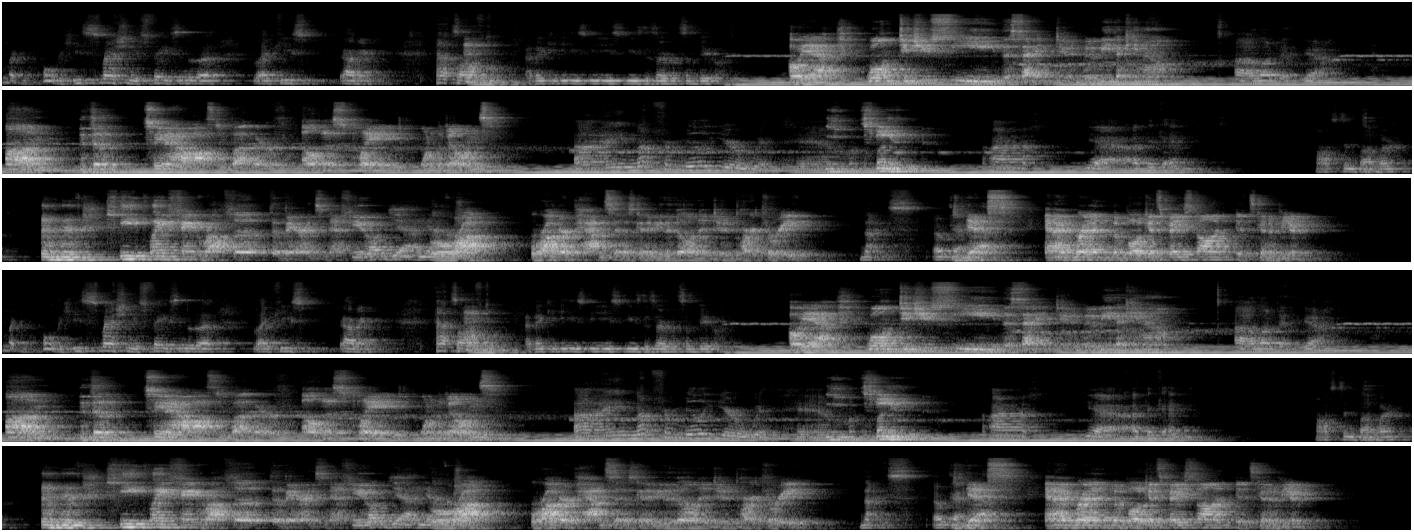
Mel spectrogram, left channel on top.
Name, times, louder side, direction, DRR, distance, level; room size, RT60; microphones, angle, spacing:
voice 1, 0.1-4.9 5.2-7.3 12.3-13.3 19.8-23.2 24.0-24.5 24.8-26.1 27.2-28.0 31.8-32.8 33.7-33.8 36.8-37.9 38.7-38.9, equal, 35° right, 2 dB, 0.7 m, -31 dB
sound 1, 7.2-25.9, left 1 dB, 80° right, 2.6 m, -31 dB
voice 2, 7.9-11.6 14.1-14.5 14.9-15.2 15.5-19.0 22.3-23.1 28.6-31.9 32.5-33.0 33.5-36.2 37.7-38.3 38.6-41.2, left 1 dB, 15° left, -7 dB, 3.1 m, -21 dB
11.5 x 5.5 x 4.2 m, 0.82 s
head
